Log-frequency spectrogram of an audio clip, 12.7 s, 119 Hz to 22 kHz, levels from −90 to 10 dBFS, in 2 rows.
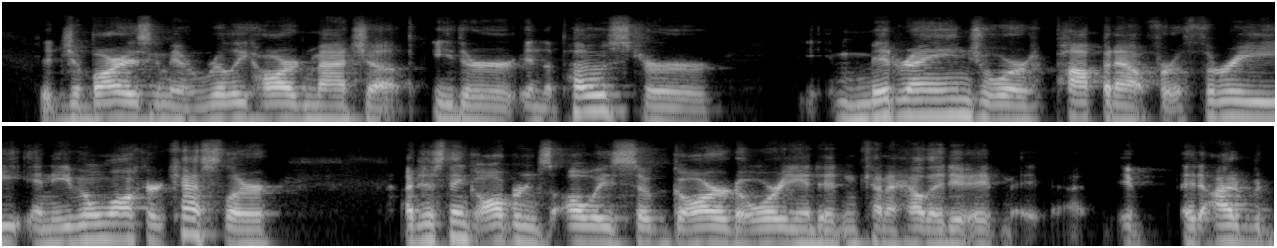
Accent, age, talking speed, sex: American, 30-49, 225 wpm, male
